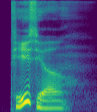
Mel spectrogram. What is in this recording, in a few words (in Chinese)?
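"ti2 xing3", Chinese; 汉语口语新时代-初级下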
